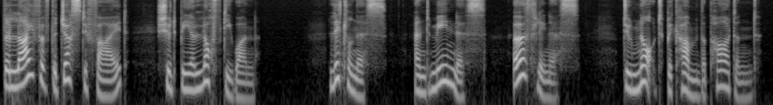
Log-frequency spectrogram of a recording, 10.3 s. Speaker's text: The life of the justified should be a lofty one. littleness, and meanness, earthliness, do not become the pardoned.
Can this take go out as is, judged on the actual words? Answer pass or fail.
pass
